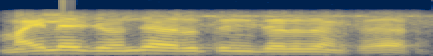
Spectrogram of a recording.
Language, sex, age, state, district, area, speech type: Tamil, male, 18-30, Tamil Nadu, Namakkal, rural, conversation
